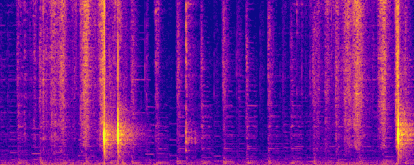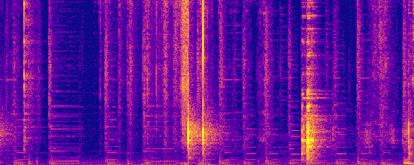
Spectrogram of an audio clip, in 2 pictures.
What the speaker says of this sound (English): I'm gonna chop up the onion.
